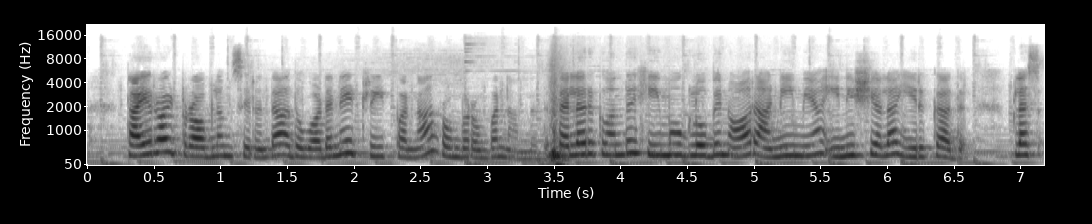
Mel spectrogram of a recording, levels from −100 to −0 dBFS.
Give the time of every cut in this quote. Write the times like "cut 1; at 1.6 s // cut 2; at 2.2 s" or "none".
cut 1; at 3.4 s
